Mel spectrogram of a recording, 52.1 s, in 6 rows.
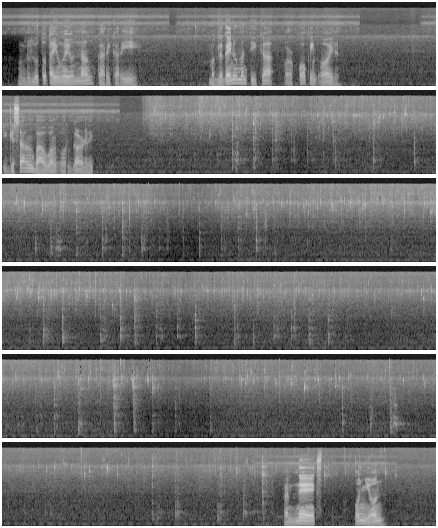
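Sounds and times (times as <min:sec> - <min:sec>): garlic sizzling in oil: 0:10.9 - 0:52.0
spatula scraping and knocking on pot: 0:18.0 - 0:20.7, 0:46.4 - 0:48.8.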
